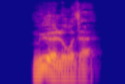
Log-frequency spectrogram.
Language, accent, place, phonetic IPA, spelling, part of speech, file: German, Germany, Berlin, [ˈmyːəˌloːzə], mühelose, adjective, De-mühelose.ogg
- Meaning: inflection of mühelos: 1. strong/mixed nominative/accusative feminine singular 2. strong nominative/accusative plural 3. weak nominative all-gender singular 4. weak accusative feminine/neuter singular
